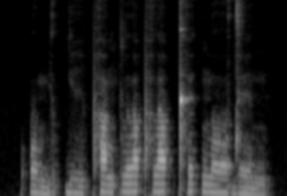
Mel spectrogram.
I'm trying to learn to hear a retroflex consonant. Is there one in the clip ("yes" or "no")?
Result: no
